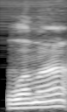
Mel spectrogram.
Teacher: Wa ma ada fathah yang diikuti alif 2 harokat kita panjangkan mad tabi'i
